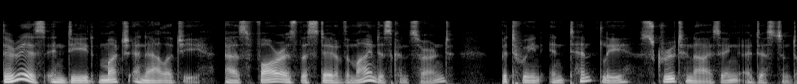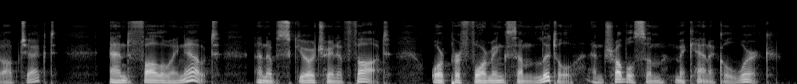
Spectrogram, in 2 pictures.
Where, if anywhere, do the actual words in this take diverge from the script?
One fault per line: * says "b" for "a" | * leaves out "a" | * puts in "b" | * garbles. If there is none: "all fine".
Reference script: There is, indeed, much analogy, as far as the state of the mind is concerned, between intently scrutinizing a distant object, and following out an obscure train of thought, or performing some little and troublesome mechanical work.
all fine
